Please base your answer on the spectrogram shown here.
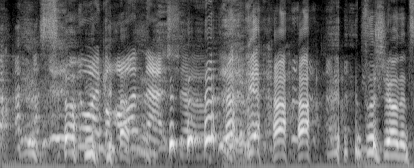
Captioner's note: audience laughing; laughs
